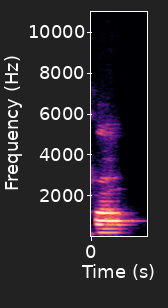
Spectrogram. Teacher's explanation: जब ख बोलते हो तो अंदर से कुछ ज्यादा हवा निकलती है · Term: महाप्राण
